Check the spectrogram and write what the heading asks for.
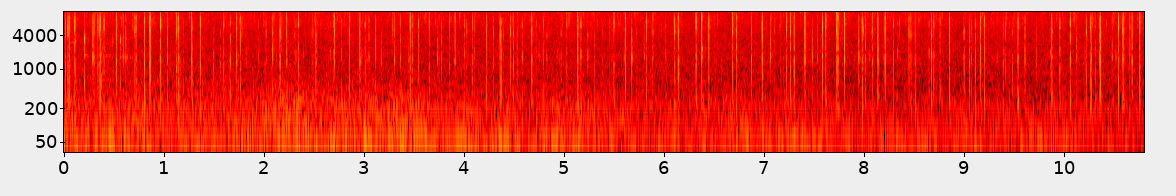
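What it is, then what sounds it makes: Clear plastic cosmetic bag. Long nails tap and scratch the crinkly surface of a medium-size transparent PVC makeup pouch with a beige checkered print, held against the chest. Dense, irregular crackling taps and scratches run steadily throughout, with a strong low rumble beneath sharp, brief clicks.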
